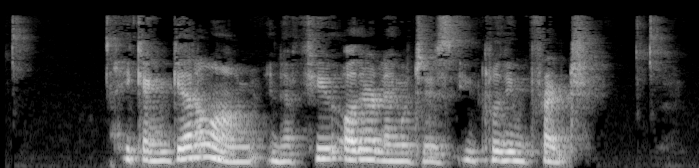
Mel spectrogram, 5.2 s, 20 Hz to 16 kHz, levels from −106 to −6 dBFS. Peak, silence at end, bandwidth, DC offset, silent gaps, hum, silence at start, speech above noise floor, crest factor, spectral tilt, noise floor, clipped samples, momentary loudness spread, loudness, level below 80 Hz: -6 dBFS; 0.8 s; 11.5 kHz; under 0.1%; none; none; 0.8 s; 57 dB; 18 dB; -6.5 dB/octave; -81 dBFS; under 0.1%; 11 LU; -24 LUFS; -62 dBFS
